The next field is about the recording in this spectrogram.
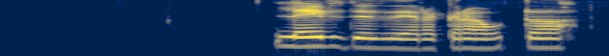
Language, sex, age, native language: Icelandic, female, 10, Icelandic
